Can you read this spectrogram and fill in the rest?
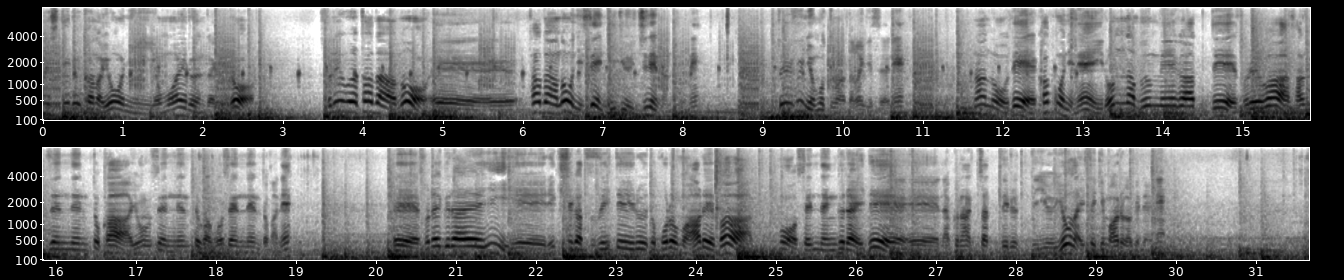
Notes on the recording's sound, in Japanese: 少し音声が小さくなってしまいました。すまん。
